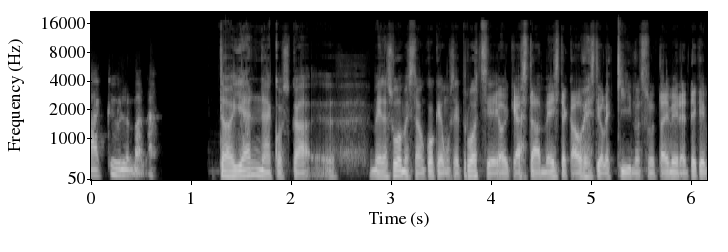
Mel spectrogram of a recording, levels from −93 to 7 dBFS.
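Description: Speech, with a time-stretched section from 1.71 s to the end. At that point the pace jumps abruptly to about 1.53 times the earlier speed. The pitch does not rise with it. The sped-up part sounds rushed. The likely cause is software squeezing this part to fit a shorter length. It keeps the pitch by dropping short segments instead of simply playing faster.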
